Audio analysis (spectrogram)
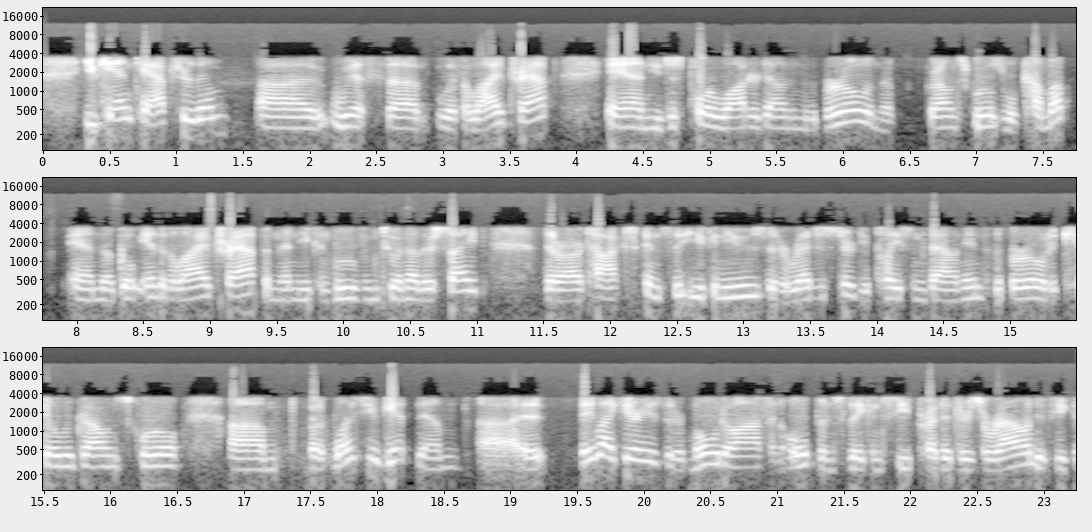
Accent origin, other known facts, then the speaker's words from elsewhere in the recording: Wisconsin, United States; moved away; And I grew up in Wisconsin 40 years ago, as you're saying, and then I went away.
